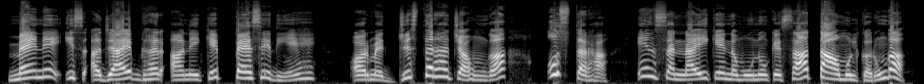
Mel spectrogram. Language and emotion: Urdu, angry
